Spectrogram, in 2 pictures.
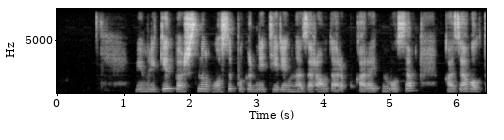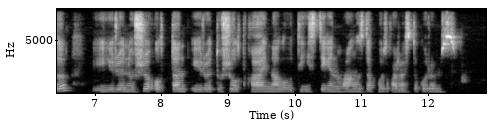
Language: Kazakh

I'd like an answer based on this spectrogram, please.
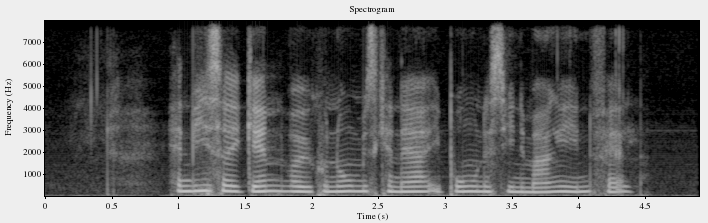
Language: Danish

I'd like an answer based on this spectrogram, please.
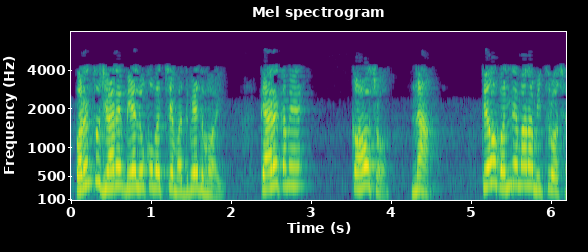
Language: Gujarati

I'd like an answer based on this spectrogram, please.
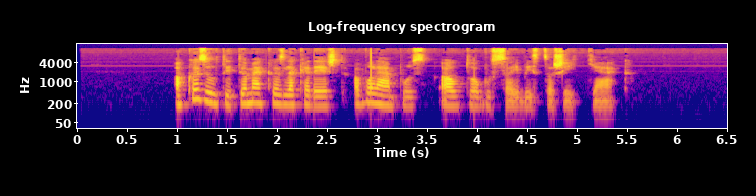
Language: Hungarian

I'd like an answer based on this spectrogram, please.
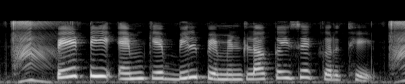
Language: Chhattisgarhi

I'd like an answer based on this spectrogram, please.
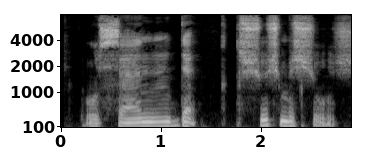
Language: Kabyle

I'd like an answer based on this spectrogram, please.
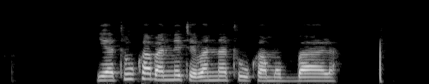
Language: Ganda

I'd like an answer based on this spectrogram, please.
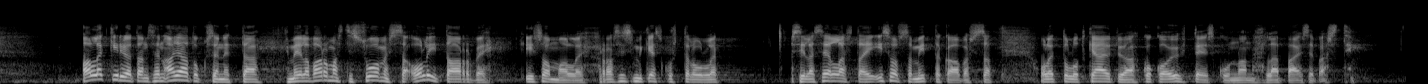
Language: Finnish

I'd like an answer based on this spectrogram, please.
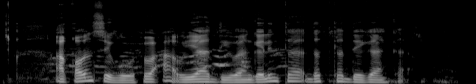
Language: Somali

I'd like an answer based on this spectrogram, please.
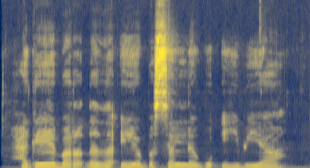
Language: Somali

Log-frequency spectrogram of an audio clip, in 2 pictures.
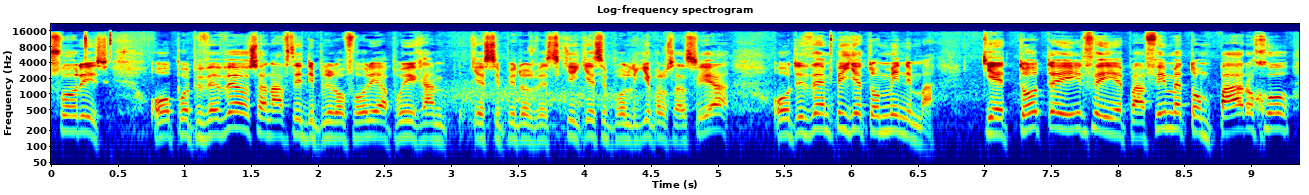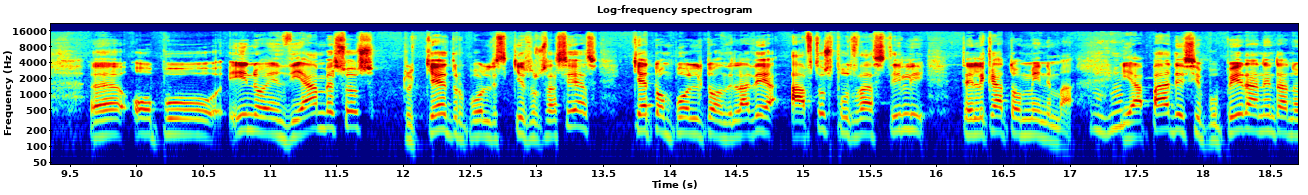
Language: Greek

